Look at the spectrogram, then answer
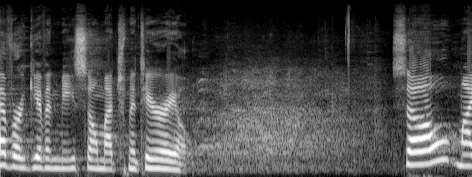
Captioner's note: crowd laughing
